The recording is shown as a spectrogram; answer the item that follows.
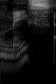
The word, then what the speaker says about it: Mais: I need to mention, too, the voice of the Evil Bong that we've heard periodically is played by Michelle Mace. I think how you say her name, M-A-I-S.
